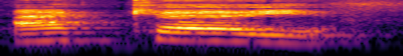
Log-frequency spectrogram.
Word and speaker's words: accueil: un son qu'on n'a pas un portugais c'est accueil accueil va prononcer un saint lô plus ouvert mélangez avec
